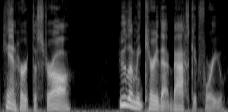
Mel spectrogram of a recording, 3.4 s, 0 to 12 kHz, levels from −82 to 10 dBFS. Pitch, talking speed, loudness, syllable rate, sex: 110 Hz, 230 wpm, -20 LUFS, 5.6 syllables/s, male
